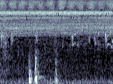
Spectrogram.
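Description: Faint, steady high-pitched chirring of crickets, with two or three soft low knocks about half a second to a second in.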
